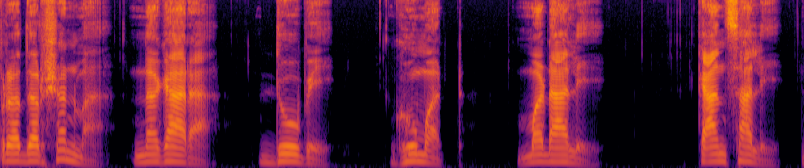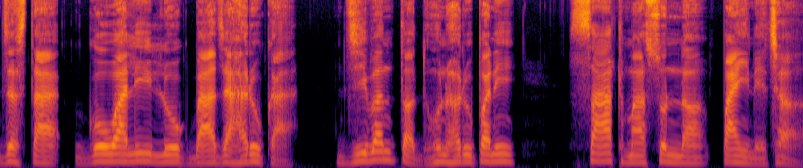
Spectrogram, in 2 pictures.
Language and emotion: Nepali, neutral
